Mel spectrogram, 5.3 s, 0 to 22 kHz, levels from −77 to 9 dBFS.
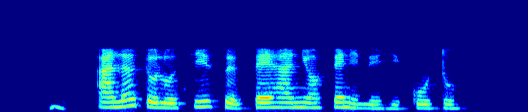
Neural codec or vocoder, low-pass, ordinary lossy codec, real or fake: none; 3.6 kHz; Opus, 16 kbps; real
